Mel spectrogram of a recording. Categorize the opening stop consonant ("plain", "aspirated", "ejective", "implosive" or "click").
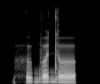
plain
